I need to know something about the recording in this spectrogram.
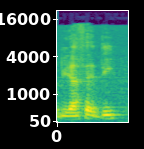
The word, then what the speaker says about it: Mira Ceti: Una que es la Mira Ceti, producción latina a mi modo, porque los clásicos de latín se enfadan si yo pronuncio así, pero yo pronuncio Mira Ceti, y que significa la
